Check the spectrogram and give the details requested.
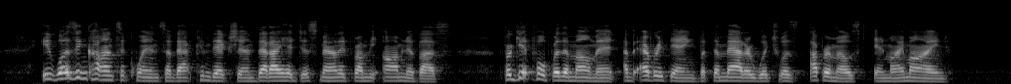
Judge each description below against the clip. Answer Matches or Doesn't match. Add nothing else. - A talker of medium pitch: Matches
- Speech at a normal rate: Matches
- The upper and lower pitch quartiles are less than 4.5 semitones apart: Matches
